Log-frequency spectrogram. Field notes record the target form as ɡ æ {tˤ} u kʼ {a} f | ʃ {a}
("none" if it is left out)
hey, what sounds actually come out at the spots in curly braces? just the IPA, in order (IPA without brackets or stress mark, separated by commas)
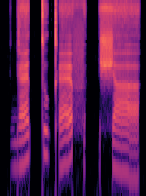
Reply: tː, æ, a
